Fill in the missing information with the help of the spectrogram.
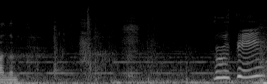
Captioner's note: pants, sniffles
